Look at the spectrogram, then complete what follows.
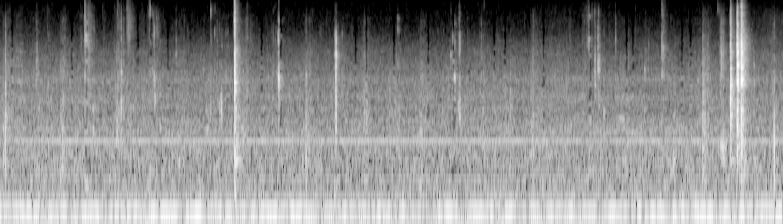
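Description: A person chewing and biting nachos with mango and vegetables, wet mouth clicks and small crunches over a steady low hum, with one sharp click a couple of seconds in and a louder brief burst near the end.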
